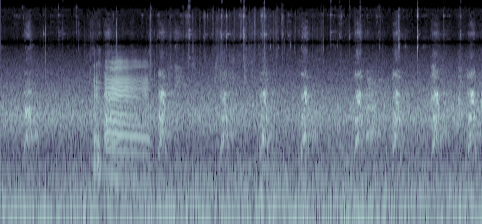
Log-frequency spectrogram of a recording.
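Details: Labrador Retriever sisters Luna and Maize: a short burst of stacked harmonic whining or yelping near two seconds, then faint single barks every second or so over steady low rumble.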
